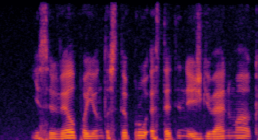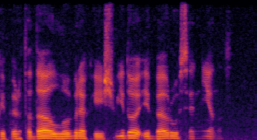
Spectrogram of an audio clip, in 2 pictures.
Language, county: Lithuanian, Vilnius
